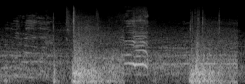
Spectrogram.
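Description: Wrestlers' bodies slamming onto the wrestling ring's canvas: a loud thud just under a second in, a shout rising over the crowd noise, then a second loud thud near the end.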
